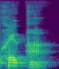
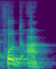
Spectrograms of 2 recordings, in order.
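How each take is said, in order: First: The first vowel is an i sound. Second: The first vowel is a u sound. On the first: This is the commonly used form. The speaker calls it wrong. "Dua bahasa yang populer itu khid'ah" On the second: This is the eloquent, classical form. The speaker calls it right. "Tapi sing fasih khud'ah"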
